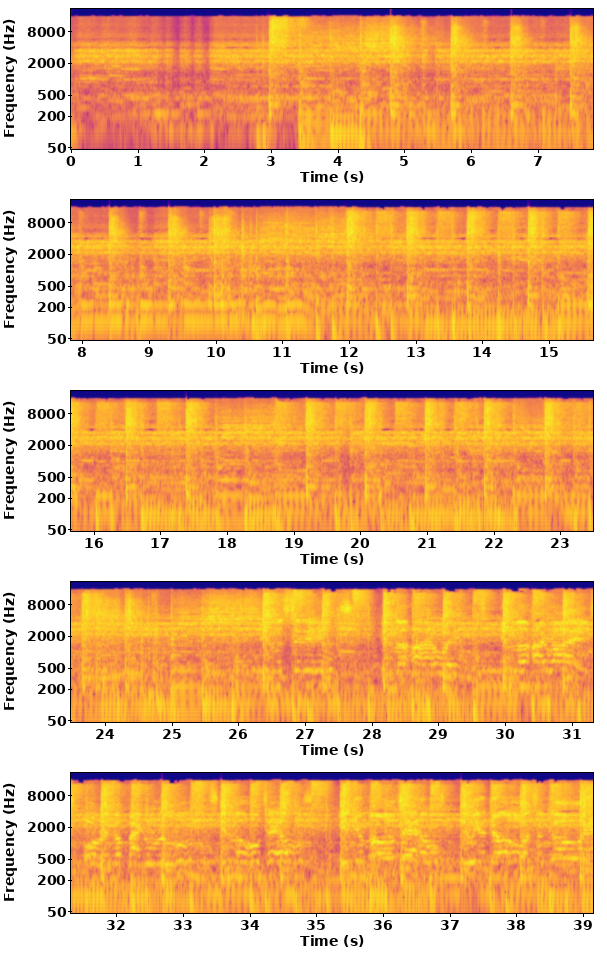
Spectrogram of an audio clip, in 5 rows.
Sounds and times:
Music: 0:00.0 - 0:39.1.

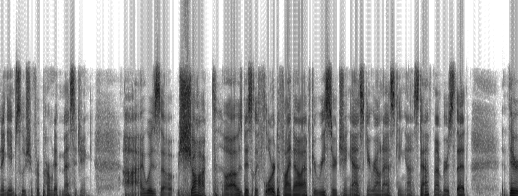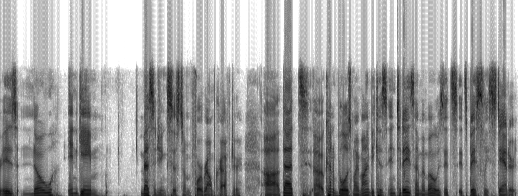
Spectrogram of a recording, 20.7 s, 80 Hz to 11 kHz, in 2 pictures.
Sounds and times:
Speech: 0:00.0 - 0:09.4, 0:10.0 - 0:20.7.

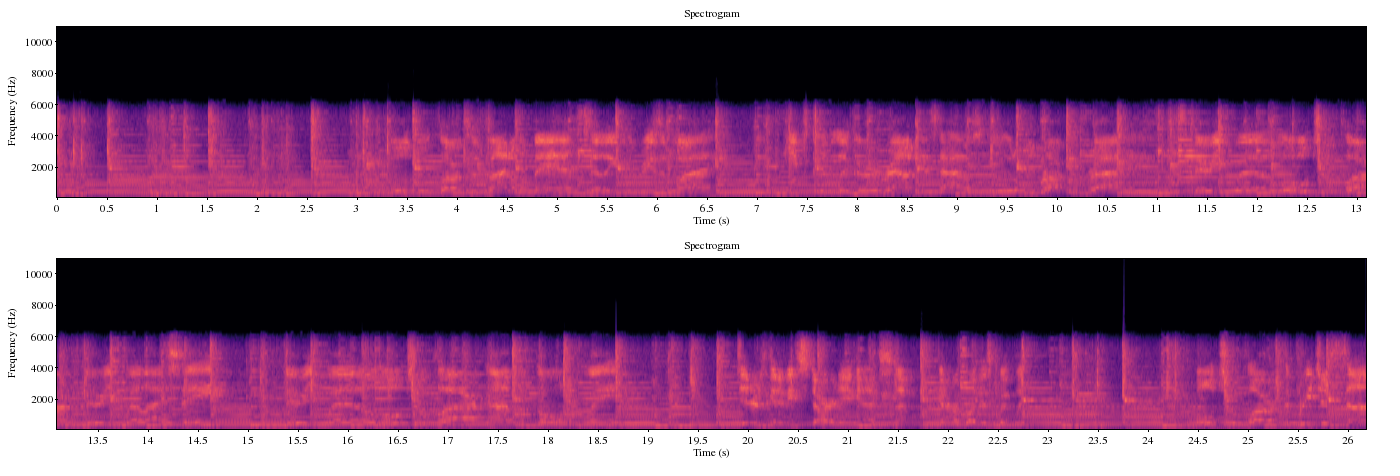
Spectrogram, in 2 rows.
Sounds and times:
Music: 0:00.0 - 0:26.1
Male singing: 0:03.3 - 0:18.8, 0:19.9 - 0:22.8, 0:24.5 - 0:26.1.

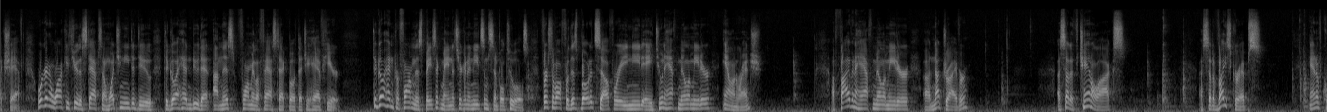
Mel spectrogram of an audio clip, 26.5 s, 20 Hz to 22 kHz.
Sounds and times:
Speech: 0:00.0 - 0:06.8, 0:07.4 - 0:15.3, 0:16.6 - 0:19.4, 0:21.1 - 0:22.6, 0:24.0 - 0:25.3, 0:26.2 - 0:26.5.

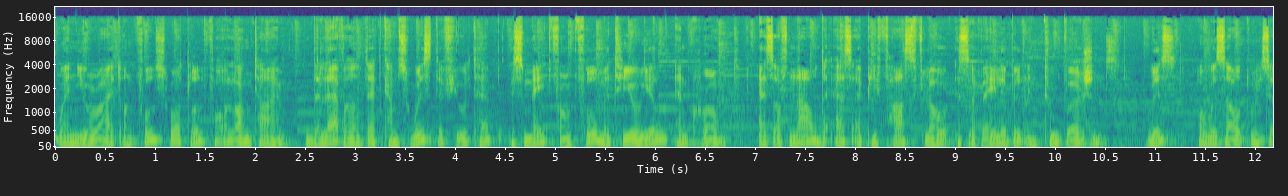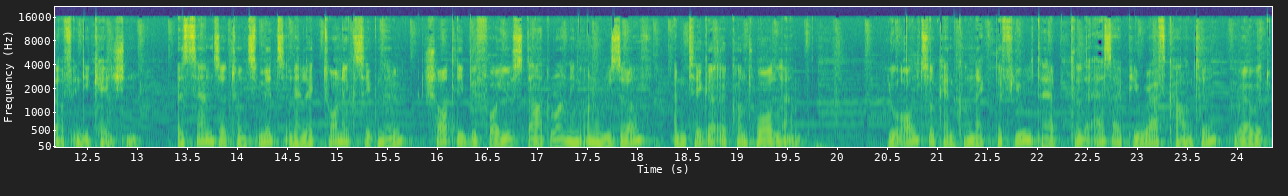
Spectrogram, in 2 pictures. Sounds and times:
Speech: 0:00.0 - 0:19.7, 0:20.5 - 0:24.3
Music: 0:00.0 - 0:24.3.

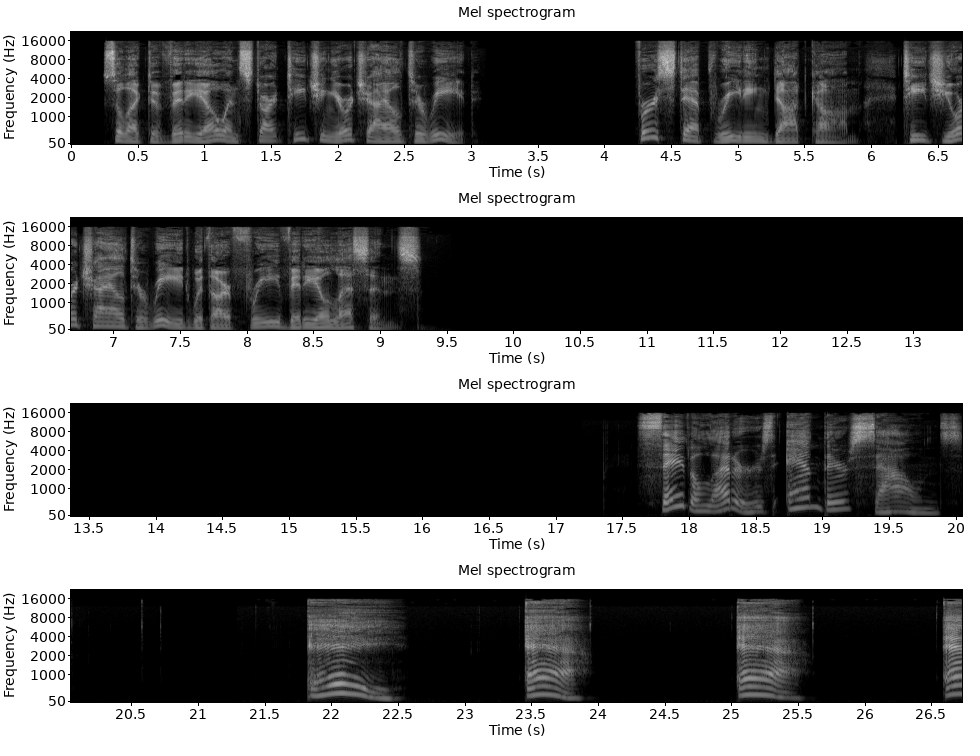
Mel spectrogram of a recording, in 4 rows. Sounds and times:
Speech: 0:00.2 - 0:03.1, 0:04.2 - 0:09.4, 0:17.6 - 0:20.1, 0:21.8 - 0:22.6, 0:23.5 - 0:24.0, 0:25.0 - 0:25.6.

